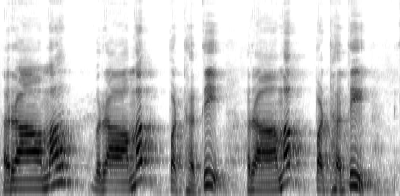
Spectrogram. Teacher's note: अर्थात विसर्ग तो है लेकिन इसका उच्चारण बहुत आधा होगा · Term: उपधमानी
